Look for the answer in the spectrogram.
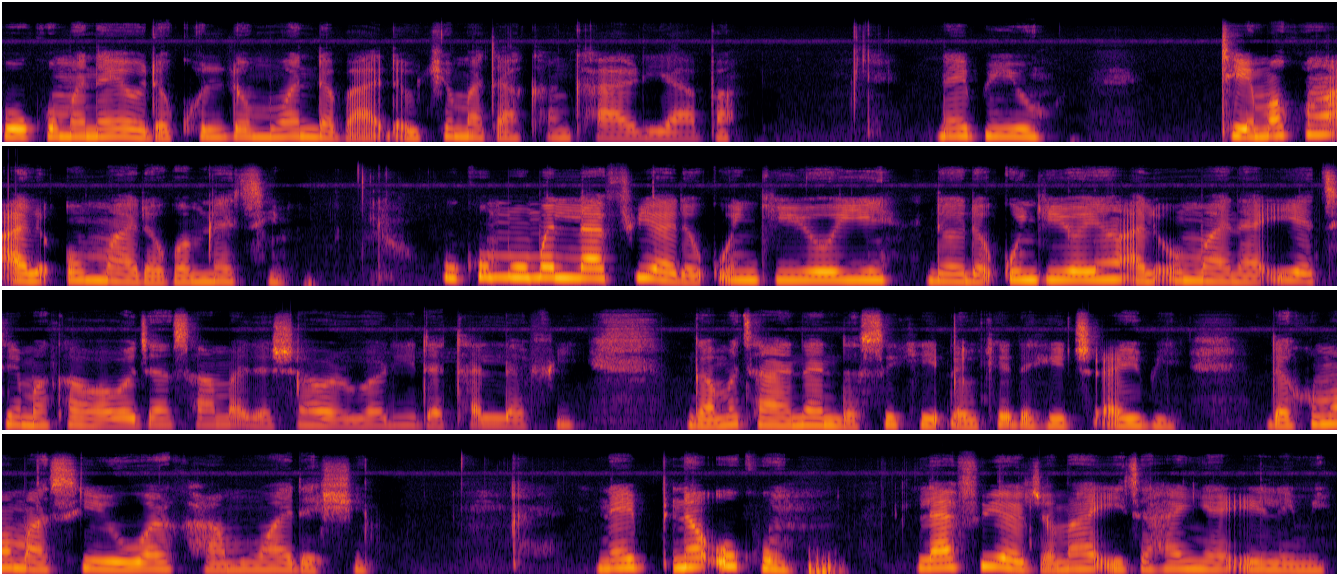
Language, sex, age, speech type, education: Hausa, female, 46-60, spontaneous, secondary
